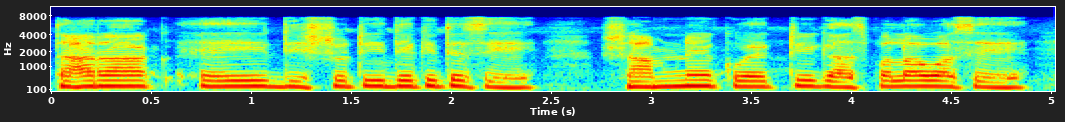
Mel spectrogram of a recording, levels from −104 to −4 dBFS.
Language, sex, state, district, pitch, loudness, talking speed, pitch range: Bengali, male, Assam, Hailakandi, 180 Hz, -16 LUFS, 95 wpm, 165-185 Hz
